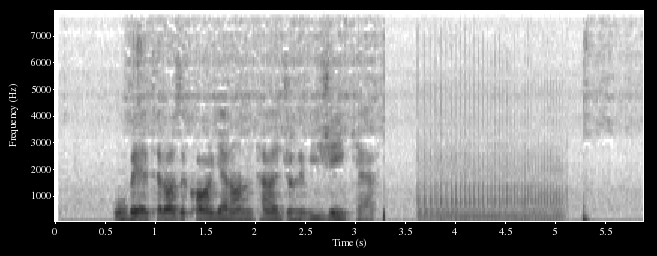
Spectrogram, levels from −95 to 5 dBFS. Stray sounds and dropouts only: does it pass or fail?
fail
